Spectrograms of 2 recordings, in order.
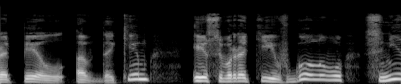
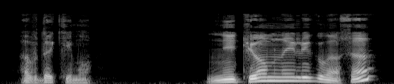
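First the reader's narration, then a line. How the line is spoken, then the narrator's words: Through gritted teeth. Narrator (Russian): Иуда опять сквозь зубы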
